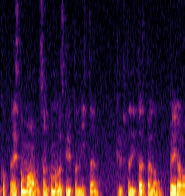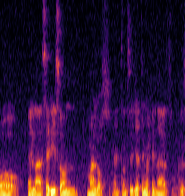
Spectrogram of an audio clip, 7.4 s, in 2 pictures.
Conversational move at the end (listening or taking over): listening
